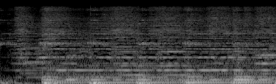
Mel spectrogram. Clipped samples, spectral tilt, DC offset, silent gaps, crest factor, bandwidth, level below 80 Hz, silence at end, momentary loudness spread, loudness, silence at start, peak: under 0.1%; -4.5 dB/octave; under 0.1%; none; 16 dB; 16 kHz; -34 dBFS; 0 s; 3 LU; -29 LUFS; 0 s; -14 dBFS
